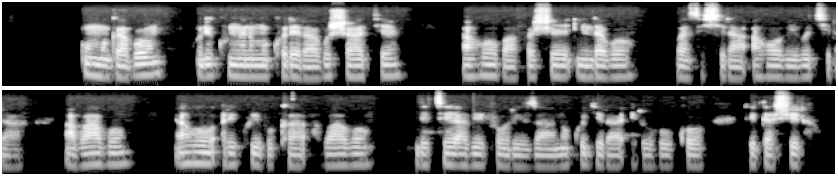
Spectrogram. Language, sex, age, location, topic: Kinyarwanda, male, 18-24, Kigali, health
